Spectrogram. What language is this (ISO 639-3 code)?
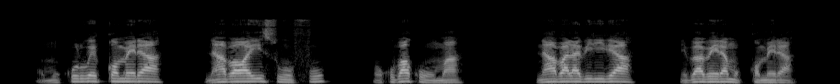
lug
